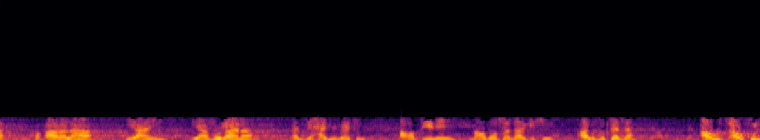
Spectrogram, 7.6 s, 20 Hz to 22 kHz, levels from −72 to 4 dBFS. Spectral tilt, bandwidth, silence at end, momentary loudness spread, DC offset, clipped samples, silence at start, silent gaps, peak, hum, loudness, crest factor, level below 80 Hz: -4.5 dB/octave; 3.7 kHz; 0 s; 14 LU; under 0.1%; under 0.1%; 0 s; none; 0 dBFS; none; -16 LUFS; 16 dB; -52 dBFS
